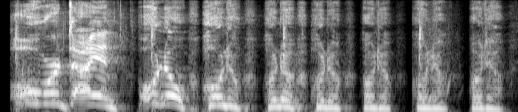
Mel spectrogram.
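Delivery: frantic cries of oh no; panicked wailing. Real, not acted. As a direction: wail in real alarm as you die. Panicking as character dies in game.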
